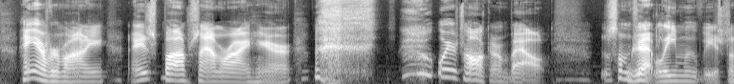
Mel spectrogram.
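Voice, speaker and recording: A put-on character voice at a middle pitch, nasal in tone, moving at a moderate pace with long, frequent pauses. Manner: cheery YouTuber greeting.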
